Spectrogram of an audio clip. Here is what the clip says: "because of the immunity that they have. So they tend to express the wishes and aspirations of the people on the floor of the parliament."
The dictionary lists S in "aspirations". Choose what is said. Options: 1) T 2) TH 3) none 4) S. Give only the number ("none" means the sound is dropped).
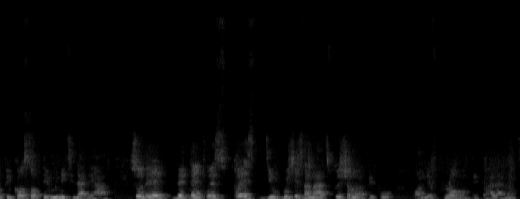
3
